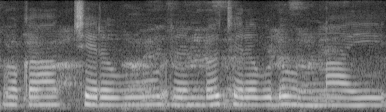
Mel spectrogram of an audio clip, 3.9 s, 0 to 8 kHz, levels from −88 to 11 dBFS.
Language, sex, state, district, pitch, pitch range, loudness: Telugu, female, Andhra Pradesh, Annamaya, 205 Hz, 200-210 Hz, -15 LUFS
